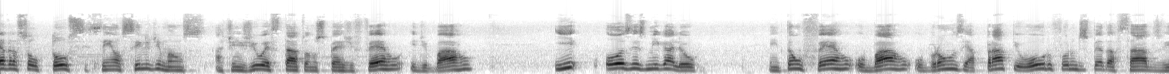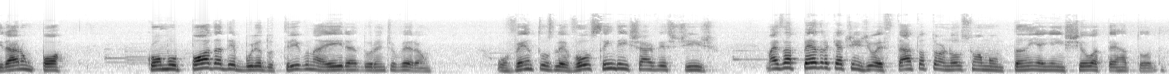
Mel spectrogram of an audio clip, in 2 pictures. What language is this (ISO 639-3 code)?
por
